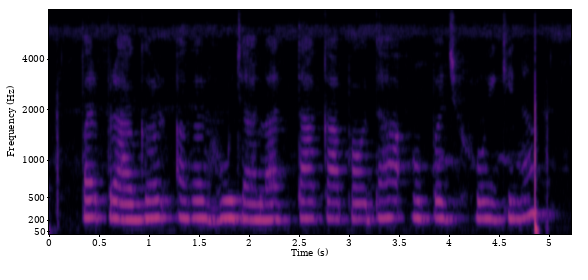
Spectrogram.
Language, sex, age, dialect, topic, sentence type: Bhojpuri, female, 31-35, Southern / Standard, agriculture, question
